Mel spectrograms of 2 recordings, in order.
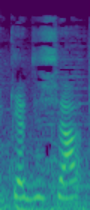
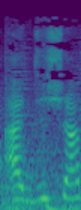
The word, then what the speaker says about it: Kadisha: Mon endroit préféré au Liban, c'est la Kadisha, ou la Adisha, parce qu'on ne prononce pas le K.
